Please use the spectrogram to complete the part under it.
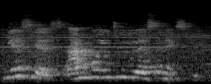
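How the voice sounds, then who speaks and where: A woman's voice: high voice, a little fast, natural voice. Young woman as businesswoman and mother, Indian accent, amateur student drama, distant mic, music behind. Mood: businesslike. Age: young adult. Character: anxious, grateful businesswoman, mother and strict boss. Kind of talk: amateur student play acting in English. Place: echoey rooms indoors. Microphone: phone camera at a distance. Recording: echoey room, distant phone, music behind.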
